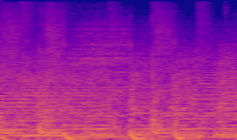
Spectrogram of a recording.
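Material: Nothing is struck.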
